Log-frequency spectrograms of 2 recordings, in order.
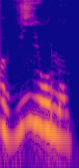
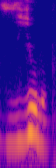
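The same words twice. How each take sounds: First: The i and o are separate syllables. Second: The i glides into o as a y sound. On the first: "on aurait pu dire violon. Il y a deux manières de le dire" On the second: "on l'entend dans la première syllabe, le Y"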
